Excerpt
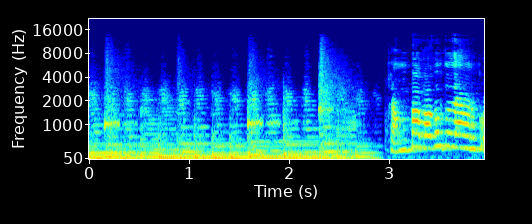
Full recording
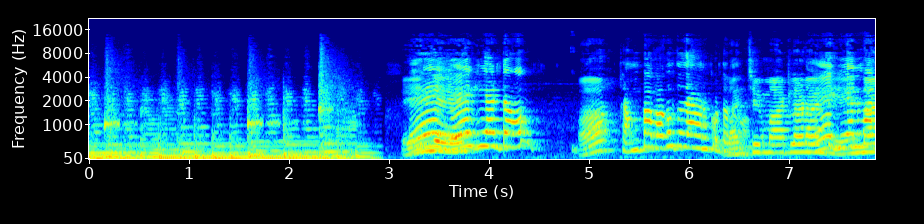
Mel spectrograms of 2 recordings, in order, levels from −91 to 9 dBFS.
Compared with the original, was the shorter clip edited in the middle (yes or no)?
yes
